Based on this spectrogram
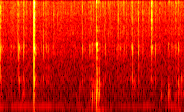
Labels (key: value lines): label: ambient
recorder: HydroMoth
